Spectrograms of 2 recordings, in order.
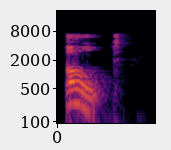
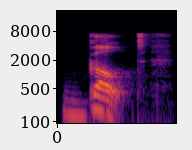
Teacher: The word goat is a 1-syllable word, but if the child was to leave out the g sound at the beginning of goat, that is an omission error because now they're saying oat instead of goat.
